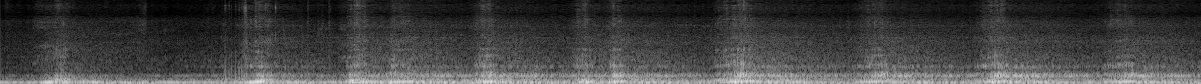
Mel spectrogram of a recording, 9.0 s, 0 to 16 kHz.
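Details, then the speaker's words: 1968 Pontiac GTO 6.5, sat about a month, cold: engine blipped in uneven bursts about once a second with lumpy rough low rumble; owner says it sounds terrible, rough running, cause unknown. "no that sounds terrible we're just gonna put it back in the garage"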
